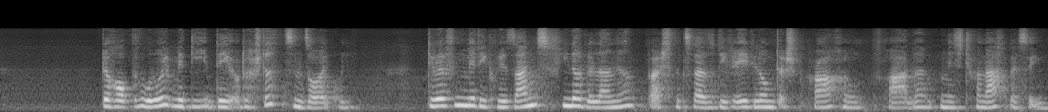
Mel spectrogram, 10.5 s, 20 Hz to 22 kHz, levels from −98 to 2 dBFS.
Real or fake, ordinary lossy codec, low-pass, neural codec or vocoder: fake; none; none; codec, 16 kHz, 0.5 kbps, FunCodec, trained on LibriTTS, 25 frames a second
